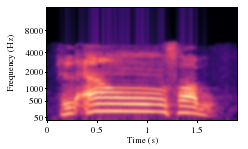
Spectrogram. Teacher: تفخيم الغنة لأنه جاء بعد النون حرف إطباق وحرف استعلاء اللي هو الصاد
